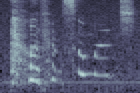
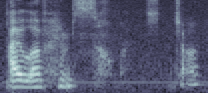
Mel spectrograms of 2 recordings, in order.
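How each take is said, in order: First: Tiny, very high and soft lovestruck squeak; swooning squeal. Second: Breathy whisper, no voice at all; whispered confession. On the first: Hamilton gushes to John in a high swoon. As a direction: squeal it like a smitten teenager. Hamilton's love letter, repeated. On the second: Hamilton confides to his boyfriend in a whisper. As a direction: whisper it like a secret love note. Hamilton's love letter to John. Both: Acted.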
